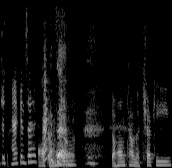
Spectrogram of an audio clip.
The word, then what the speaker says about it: Hackensack: well, you already know this one, but how do you pronounce this I can- town? Is Hackensack. it not just Hackensack?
